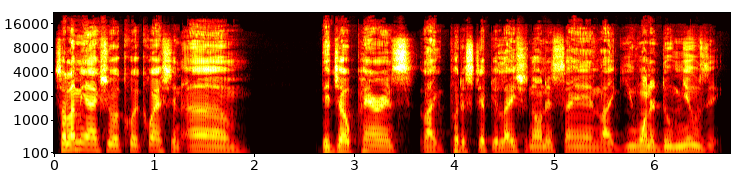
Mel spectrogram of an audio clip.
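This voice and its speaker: A man's voice: medium pitch, fairly even intonation, moderate pace, fairly bright tone, no room sound, clean studio sound. A man hosting a podcast, laid-back and slangy, often repeating short affirmations. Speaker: podcast host. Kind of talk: casual podcast chat.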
